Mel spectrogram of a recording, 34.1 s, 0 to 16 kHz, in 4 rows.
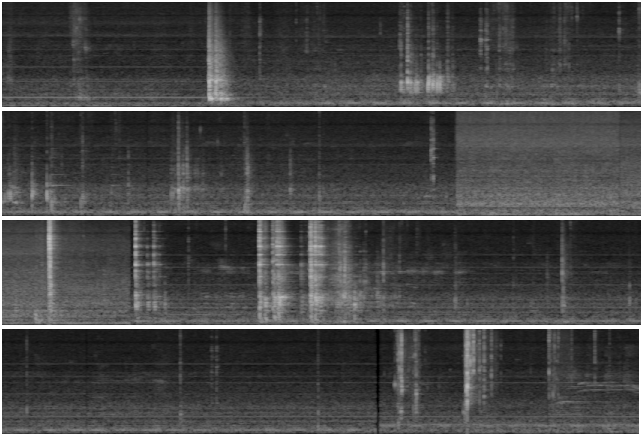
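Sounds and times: metal pans and utensils clinking: 5.3s - 7.6s, 8.5s - 10.2s, 20.5s - 22.2s
steady hiss: 14.6s - 18.8s.

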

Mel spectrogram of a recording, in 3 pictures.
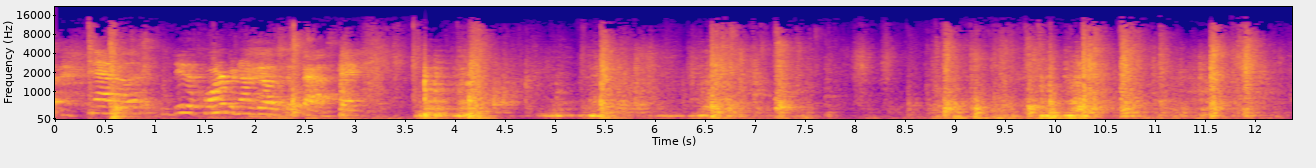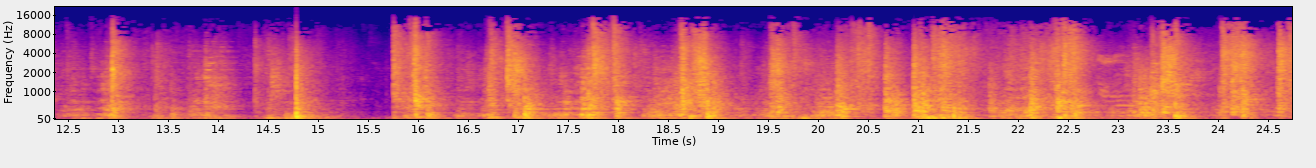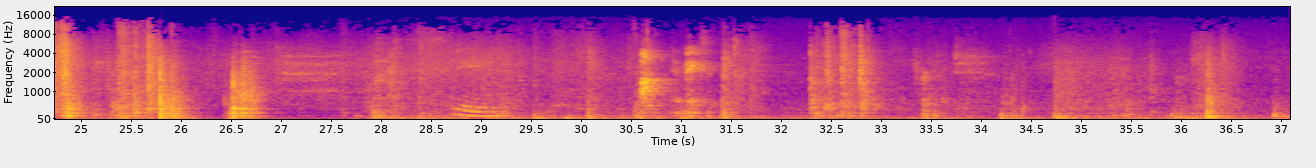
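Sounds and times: floor covering being torn up: 3.6s - 13.3s, 15.7s - 26.1s.

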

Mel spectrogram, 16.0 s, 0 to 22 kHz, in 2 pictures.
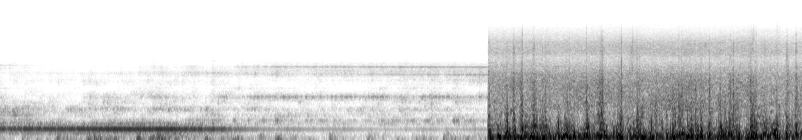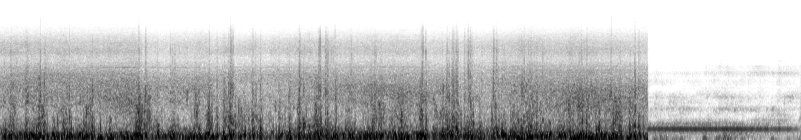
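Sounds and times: steady hum: 0.0s - 16.0s
wind buffeting microphone: 4.9s - 14.5s.

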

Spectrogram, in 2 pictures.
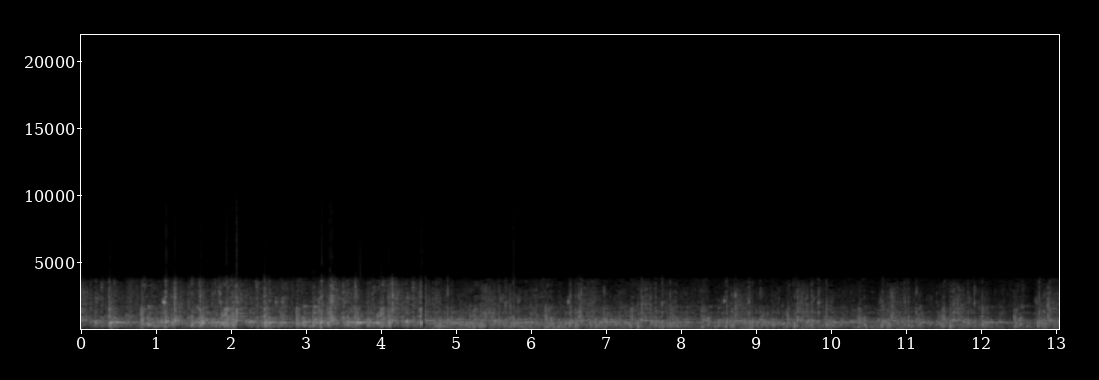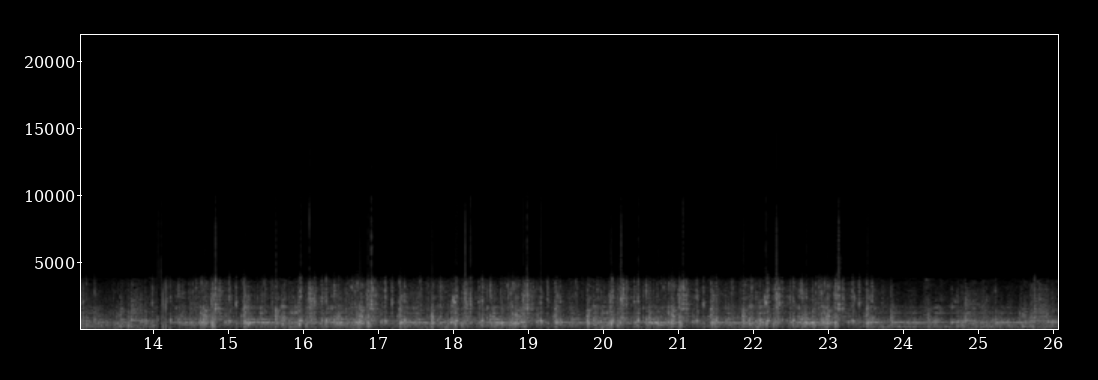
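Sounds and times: machine drone: 0.0s - 26.0s
nail-making machines clattering: 0.0s - 26.0s.

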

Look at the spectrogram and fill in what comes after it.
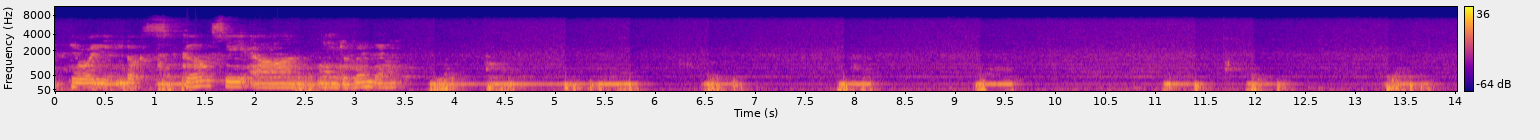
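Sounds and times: dull low thumps: 0.0s - 1.5s, 2.2s - 7.1s, 7.8s - 8.4s, 9.1s - 9.8s, 11.0s - 12.5s, 13.2s - 14.0s
faint steady hum: 0.0s - 14.0s.

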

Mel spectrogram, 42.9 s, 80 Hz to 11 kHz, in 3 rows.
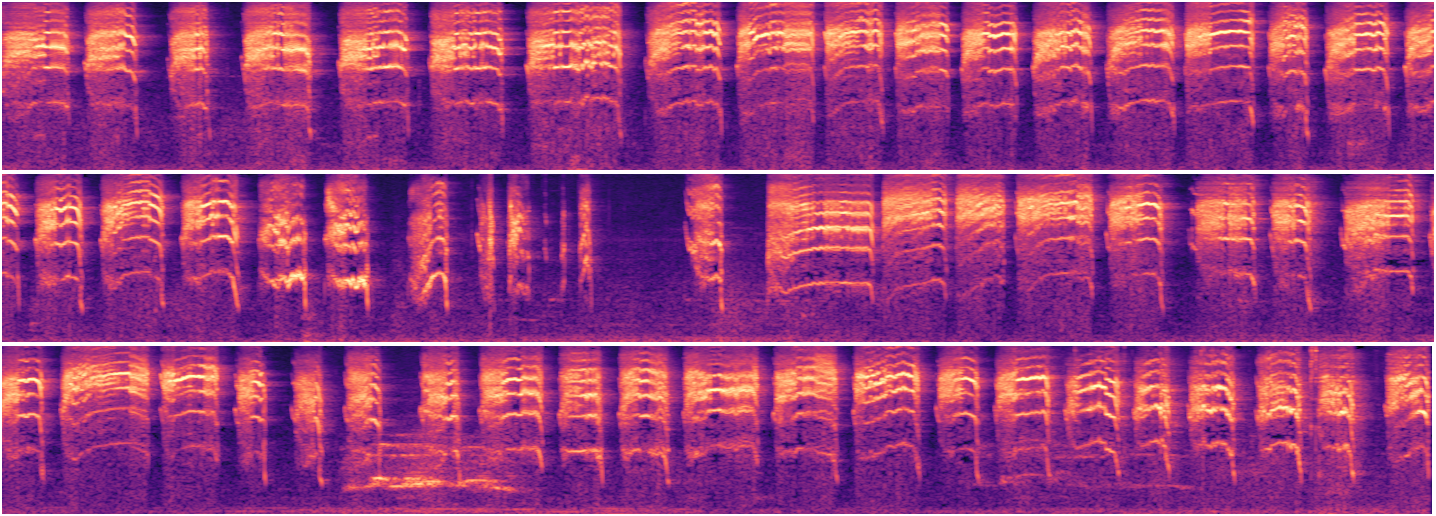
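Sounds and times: lower bird call: 21.2s - 42.9s
young shrike begging calls: 30.7s - 42.9s.

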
